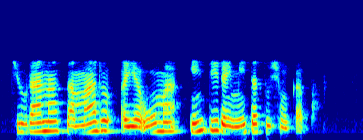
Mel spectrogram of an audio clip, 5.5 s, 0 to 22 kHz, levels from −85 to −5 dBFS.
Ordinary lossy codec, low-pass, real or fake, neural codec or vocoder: Opus, 64 kbps; 3.6 kHz; real; none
